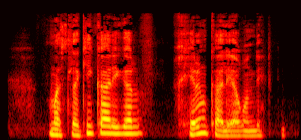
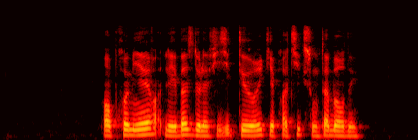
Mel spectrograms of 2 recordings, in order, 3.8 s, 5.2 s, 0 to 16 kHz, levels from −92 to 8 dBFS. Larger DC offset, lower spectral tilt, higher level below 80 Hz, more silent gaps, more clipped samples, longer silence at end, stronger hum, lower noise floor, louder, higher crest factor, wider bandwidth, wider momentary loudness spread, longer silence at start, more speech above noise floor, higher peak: neither; about the same, -5.5 dB/octave vs -6.5 dB/octave; about the same, -70 dBFS vs -74 dBFS; neither; neither; second, 0.2 s vs 0.75 s; neither; second, -58 dBFS vs -89 dBFS; first, -24 LUFS vs -34 LUFS; about the same, 18 dB vs 18 dB; first, 11.5 kHz vs 8 kHz; first, 14 LU vs 9 LU; second, 0.6 s vs 1.3 s; second, 34 dB vs 55 dB; first, -8 dBFS vs -18 dBFS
